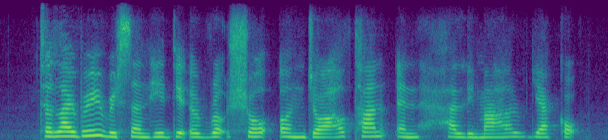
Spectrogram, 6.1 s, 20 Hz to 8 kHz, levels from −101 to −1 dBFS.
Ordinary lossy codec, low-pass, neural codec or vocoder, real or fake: Opus, 16 kbps; 7.2 kHz; codec, 16 kHz, 0.8 kbps, ZipCodec; fake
